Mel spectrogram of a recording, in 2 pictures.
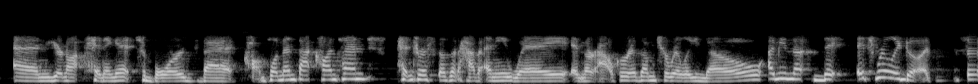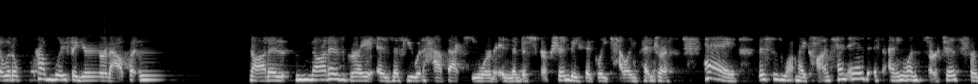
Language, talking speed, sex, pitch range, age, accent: English, 195 wpm, female, 160-210 Hz, 20-39, American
